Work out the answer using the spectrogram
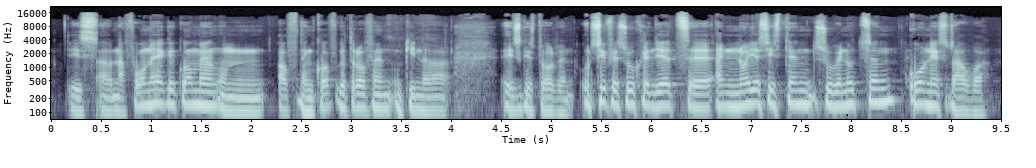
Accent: Estepa, Andalusia, Spain; German is a second language; moved away as an adult; now in Germany; meine Heimat äh, heißt Estepa. Das ist ein kleines Dorf in der Sevilla-Region

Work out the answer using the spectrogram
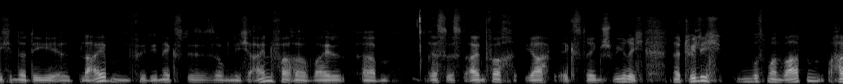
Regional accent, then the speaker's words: Bavaria, Germany; da bin ich als Franke auch raus.

